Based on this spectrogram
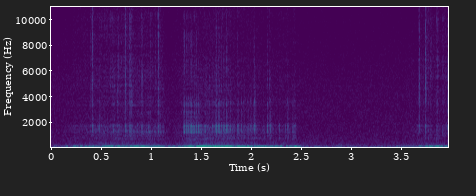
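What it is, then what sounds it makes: Embossed plastic film. Long natural pink nails scratch and tap fast on a flat, dark embossed plastic sheet. Bursts of dry, crackly scraping with bright ticking clicks sit over a low rumble, fade to a quiet pause after about two and a half seconds, then resume briefly at the end.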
